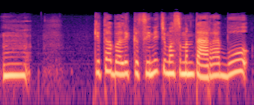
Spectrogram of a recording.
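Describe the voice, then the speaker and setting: Casting: actress for long-suffering young wife, gentle and resigned, fairly high, close dry sound, radio drama. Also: female voice, steady tone, normal speed, no room sound, lightly acted. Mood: patient, resigned. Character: patient, struggling young wife and daughter.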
